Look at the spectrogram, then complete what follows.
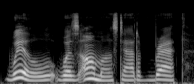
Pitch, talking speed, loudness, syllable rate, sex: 210 Hz, 185 wpm, -18 LUFS, 4.1 syllables/s, female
